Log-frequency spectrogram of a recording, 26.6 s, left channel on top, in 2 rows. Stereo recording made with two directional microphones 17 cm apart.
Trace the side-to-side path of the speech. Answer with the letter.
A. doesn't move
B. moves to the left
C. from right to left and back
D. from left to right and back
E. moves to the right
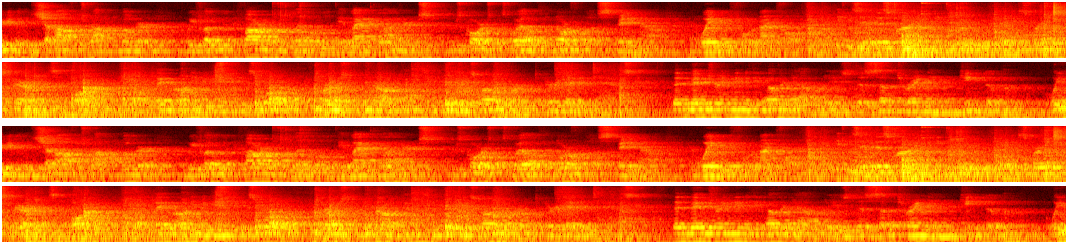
D.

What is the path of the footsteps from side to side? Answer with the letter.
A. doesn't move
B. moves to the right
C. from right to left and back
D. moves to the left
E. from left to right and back
C.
